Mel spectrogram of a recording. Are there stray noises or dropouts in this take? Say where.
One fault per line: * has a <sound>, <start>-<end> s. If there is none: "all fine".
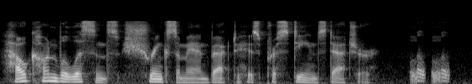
* has a laugh, 4.1-4.5 s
